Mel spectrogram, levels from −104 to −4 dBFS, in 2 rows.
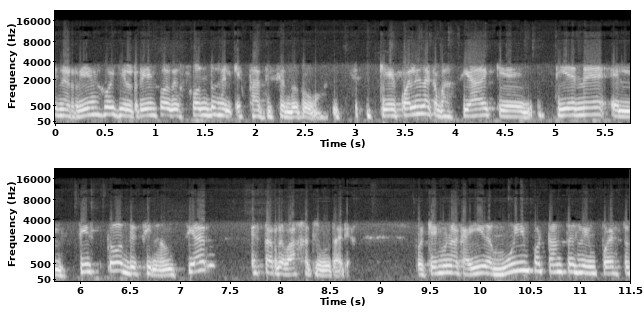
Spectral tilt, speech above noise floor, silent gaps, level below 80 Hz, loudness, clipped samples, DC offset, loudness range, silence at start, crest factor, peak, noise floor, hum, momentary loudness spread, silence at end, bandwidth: -7 dB/octave; 23 dB; none; -46 dBFS; -16 LUFS; under 0.1%; under 0.1%; 2 LU; 0 s; 10 dB; -4 dBFS; -38 dBFS; none; 7 LU; 0 s; 11 kHz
